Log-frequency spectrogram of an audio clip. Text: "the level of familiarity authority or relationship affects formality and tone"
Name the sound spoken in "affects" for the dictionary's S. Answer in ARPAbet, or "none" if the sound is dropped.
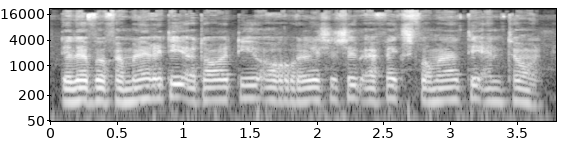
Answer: S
